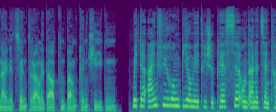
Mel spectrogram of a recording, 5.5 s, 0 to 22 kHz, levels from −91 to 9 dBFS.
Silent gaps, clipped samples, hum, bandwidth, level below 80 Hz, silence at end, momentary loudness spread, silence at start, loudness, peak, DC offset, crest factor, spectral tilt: 2.50-2.57 s; under 0.1%; none; 17.5 kHz; -42 dBFS; 0 s; 10 LU; 0 s; -16 LUFS; -2 dBFS; under 0.1%; 14 dB; -5 dB/octave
